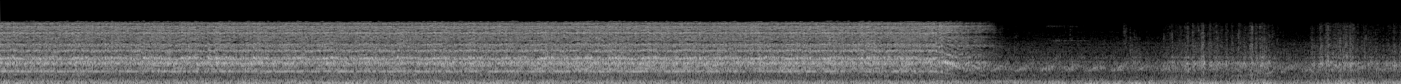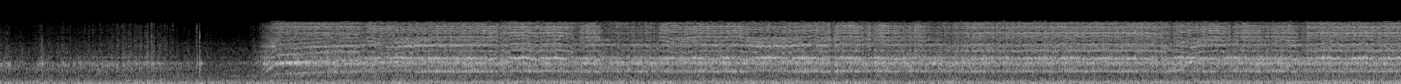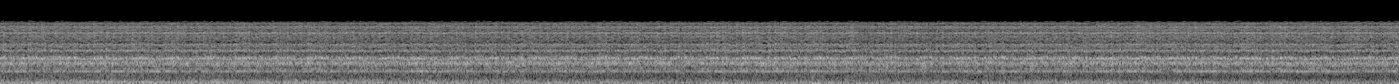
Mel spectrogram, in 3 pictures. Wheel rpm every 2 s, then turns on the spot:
160, 160, 160, 160, 120, 10, 10, 20, 100, 160, 160, 160, 160, 160, 160, 160, 160, 160, 160, 160, 160.
12-16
